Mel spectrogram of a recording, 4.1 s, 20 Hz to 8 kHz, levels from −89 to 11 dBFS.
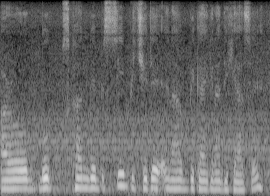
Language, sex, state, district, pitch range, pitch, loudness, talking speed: Nagamese, male, Nagaland, Dimapur, 130-145 Hz, 140 Hz, -15 LUFS, 175 wpm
